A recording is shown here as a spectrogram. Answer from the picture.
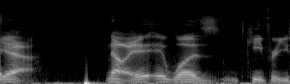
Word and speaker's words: Kiefer: No, it was Kiefer.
